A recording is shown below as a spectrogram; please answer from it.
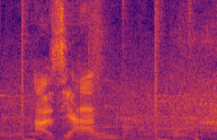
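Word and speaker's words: Hà Giang: Aujourd'hui, je me trouve dans la merveilleuse ville de Adjang. Les Vietnamiens, je crois qu'il prononcent Aziang. Le G est comme un Z.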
